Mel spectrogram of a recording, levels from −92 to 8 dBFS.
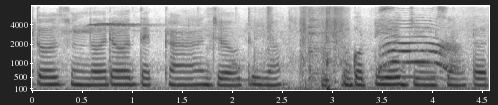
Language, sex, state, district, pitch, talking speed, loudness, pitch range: Odia, female, Odisha, Malkangiri, 240 Hz, 105 wpm, -16 LUFS, 235-250 Hz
